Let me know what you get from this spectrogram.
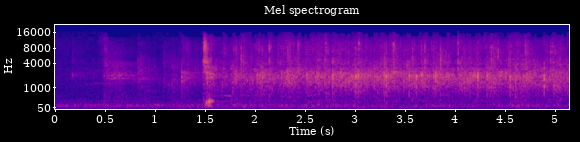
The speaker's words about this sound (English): Husbands, I hope that wasn't you clapping.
